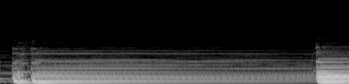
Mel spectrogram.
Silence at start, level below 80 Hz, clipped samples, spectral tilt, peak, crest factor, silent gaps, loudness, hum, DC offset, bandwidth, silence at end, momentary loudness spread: 0 s; -36 dBFS; under 0.1%; -13 dB/octave; -2 dBFS; 18 dB; none; -22 LUFS; none; under 0.1%; 2.4 kHz; 0 s; 15 LU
